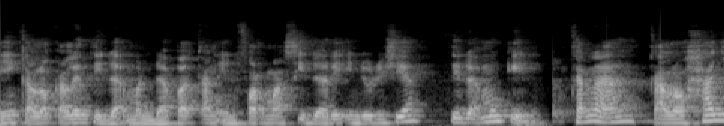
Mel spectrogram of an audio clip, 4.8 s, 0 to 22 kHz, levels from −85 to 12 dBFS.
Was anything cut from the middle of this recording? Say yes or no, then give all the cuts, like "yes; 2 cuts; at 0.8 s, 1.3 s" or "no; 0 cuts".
no; 0 cuts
